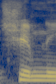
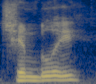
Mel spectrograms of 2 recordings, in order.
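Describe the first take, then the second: First: The word is said with an 'mn' sound. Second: The word is said with an 'mbl' sound. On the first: The speaker calls it right. "It wasn't a chimney in our house" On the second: The speaker calls it wrong. "it's a chimbly"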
